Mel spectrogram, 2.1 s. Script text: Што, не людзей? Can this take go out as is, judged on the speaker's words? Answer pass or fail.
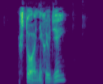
pass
